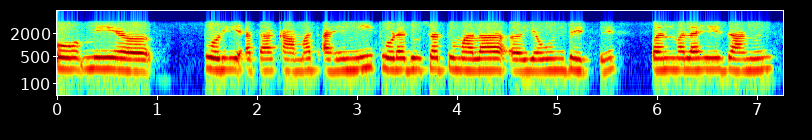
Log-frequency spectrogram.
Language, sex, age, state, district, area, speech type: Marathi, female, 18-30, Maharashtra, Thane, urban, conversation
